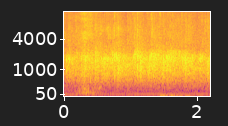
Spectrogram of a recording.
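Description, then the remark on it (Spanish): A church audience applauds Jesus at the end of a sermon, loudly and steadily, a dense wash of many hands clapping that holds at an even level throughout, with no voices standing out. “Denle un fuerte aplauso a nuestro Jesús.”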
